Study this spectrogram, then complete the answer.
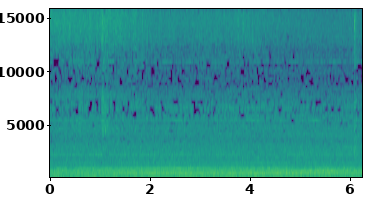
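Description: A vacuum cleaner sucks up grit from a carpet.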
